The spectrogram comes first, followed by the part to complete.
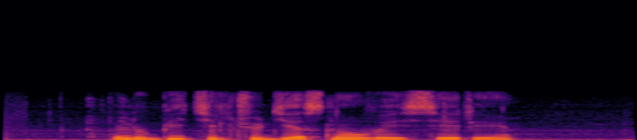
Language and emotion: Russian, neutral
